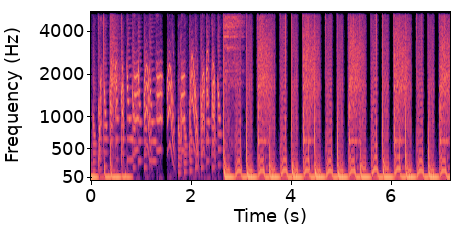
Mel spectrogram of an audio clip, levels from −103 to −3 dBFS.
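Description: Nothing is technically wrong with this audio.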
